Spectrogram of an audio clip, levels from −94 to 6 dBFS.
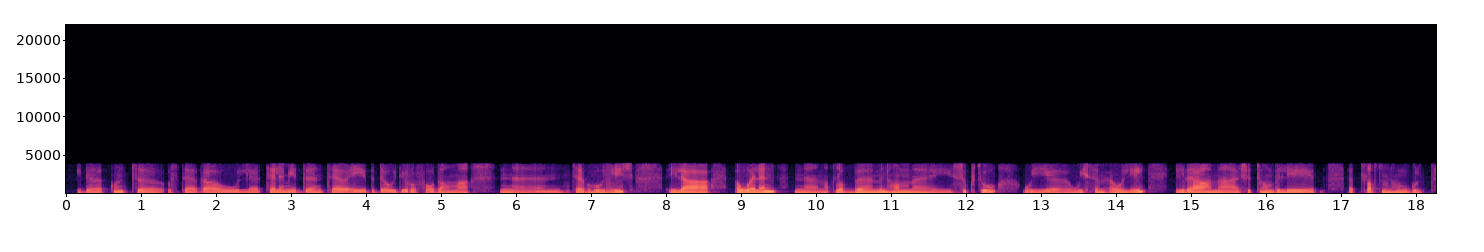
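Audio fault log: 7.19 to 7.31 s, 11.14 to 11.23 s and 14.88 to 15.10 s, packet loss with last packet repeated: each gap was filled by replaying the last good chunk, which fits 10 ms packets. About 110, 90 and 140 ms are lost, with the first and last gaps scattered over 120 and 220 ms in runs of up to 60 and 70 ms. The second gap ends just before "يسكتو و" and the third just before "شفتهم بلي". Because the repeats ignore the pitch period, longer runs buzz at about 100 Hz as a brief robotic stutter. On a waveform this shows as identical 10 ms segments repeated with steps at their joins. On a spectrogram it shows as frozen vertical slices with 100 Hz striping, all within the 4 kHz telephone band.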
